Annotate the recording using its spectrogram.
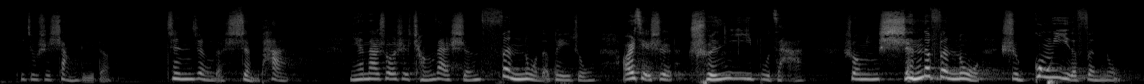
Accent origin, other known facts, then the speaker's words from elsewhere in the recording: China; 我们中国人最知道这一个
